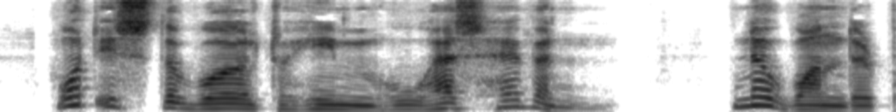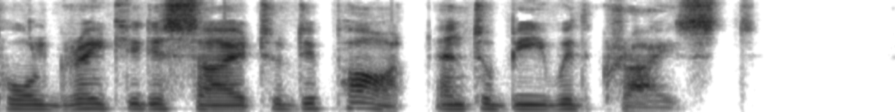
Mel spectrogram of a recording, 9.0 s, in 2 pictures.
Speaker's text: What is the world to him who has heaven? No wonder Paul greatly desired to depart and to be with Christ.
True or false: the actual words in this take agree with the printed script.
true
